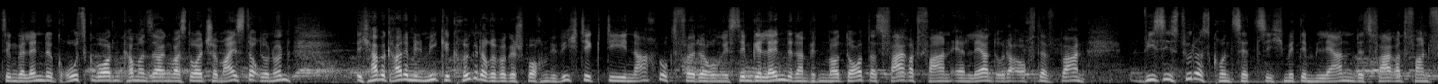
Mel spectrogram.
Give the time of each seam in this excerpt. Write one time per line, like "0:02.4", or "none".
0:02.6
